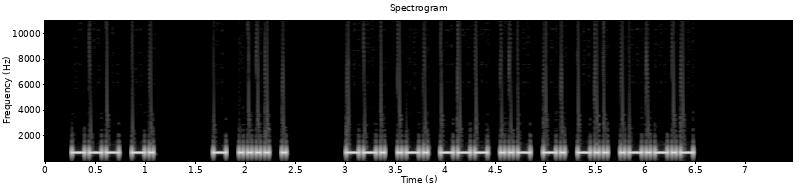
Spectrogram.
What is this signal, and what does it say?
Morse code, heard as a keyed tone, about 28 wpm, 700 Hz. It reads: ON THE GROUND.
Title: 2x Word-Spacing - Sentences from Top 500 Words - 28wpm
